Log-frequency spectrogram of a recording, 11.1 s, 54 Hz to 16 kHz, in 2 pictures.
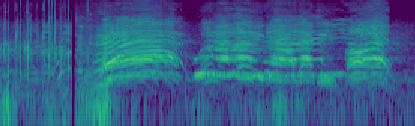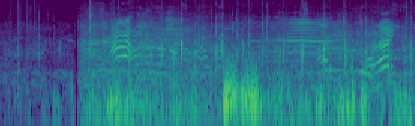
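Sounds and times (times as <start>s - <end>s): children shouting and calling: 1.2s - 5.4s
children shouting a team chant: 1.3s - 5.3s.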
